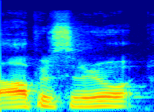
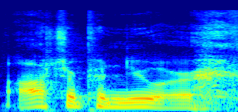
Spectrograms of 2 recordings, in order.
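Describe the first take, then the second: First: The word is said at normal quick speed. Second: The word is said slowly and carefully. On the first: The speaker calls it wrong. "I can never say that word right" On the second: The speaker calls it right. "I have to say it slower"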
